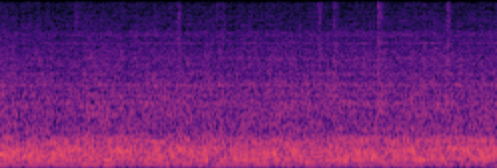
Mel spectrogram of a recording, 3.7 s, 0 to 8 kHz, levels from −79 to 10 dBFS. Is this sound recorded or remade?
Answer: remade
